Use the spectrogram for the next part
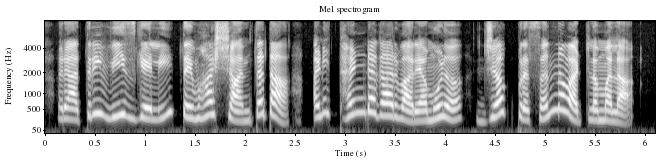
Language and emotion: Marathi, happy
